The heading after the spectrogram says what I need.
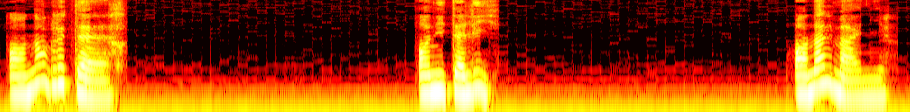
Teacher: The N at the end of en should be pronounced. · Term: liaison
